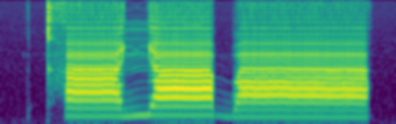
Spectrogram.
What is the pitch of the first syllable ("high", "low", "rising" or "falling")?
low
